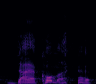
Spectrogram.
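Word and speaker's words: διέρχομαι: Diakomai. It's pronounced, if you want to pronounce it like it's been spelled, it's spelled D-E-E hyphen, E-R, apostrophe, and then dash, K-O-K-H-O-M, dash, A-H-E-E, diakoma.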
